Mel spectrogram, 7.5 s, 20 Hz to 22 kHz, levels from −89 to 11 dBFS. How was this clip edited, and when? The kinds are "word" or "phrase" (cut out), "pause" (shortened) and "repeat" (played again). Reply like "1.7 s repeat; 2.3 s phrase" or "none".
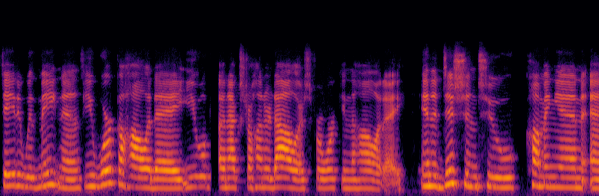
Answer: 1.0 s word; 2.6 s word; 5.1 s pause; 6.5 s pause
